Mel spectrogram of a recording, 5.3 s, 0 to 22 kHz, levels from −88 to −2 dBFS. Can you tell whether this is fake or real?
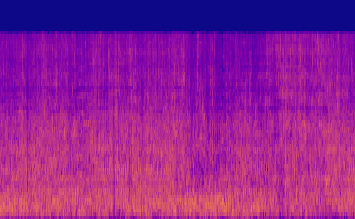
real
